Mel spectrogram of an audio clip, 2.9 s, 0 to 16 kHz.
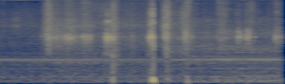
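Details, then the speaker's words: Vevor 5–8kW all-in-one diesel heater, first startup after fuel pump primed with diesel: quiet steady fan whine with soft fuel pump ticks; heater lit and warming up normally. "can hear the engine's going. Getting hot, and we're gonna go ahead and let it sit here for a little bit"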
